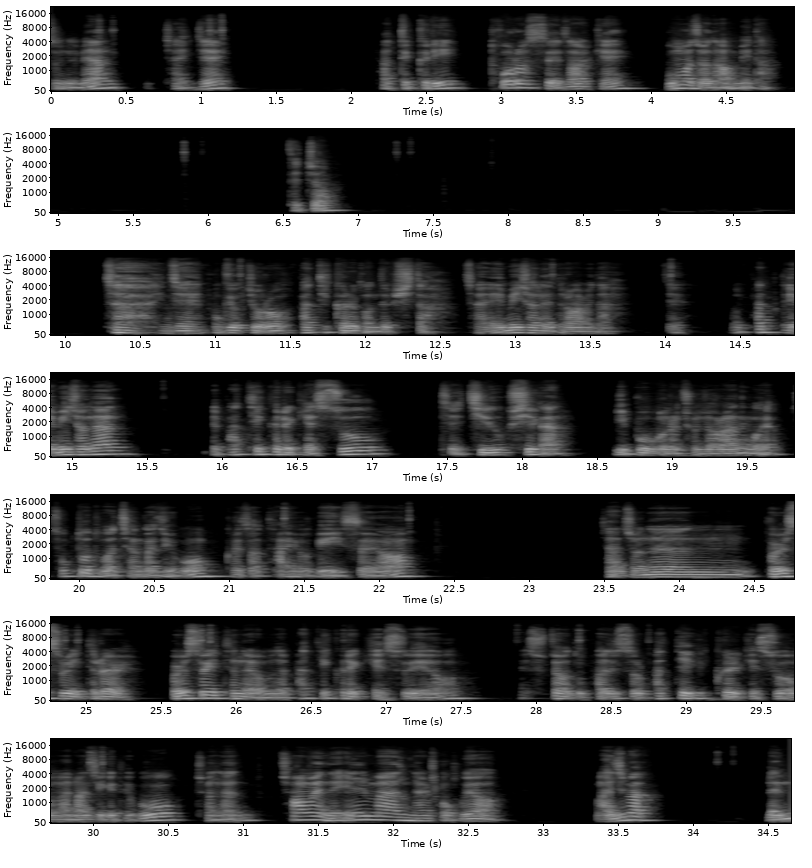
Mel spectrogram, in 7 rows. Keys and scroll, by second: 14.4 Escape, 16.0 Escape, 21.4 2, 22.6 Escape, 29.2 Escape, 30.8-31.7 typing, 32.4 Return.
